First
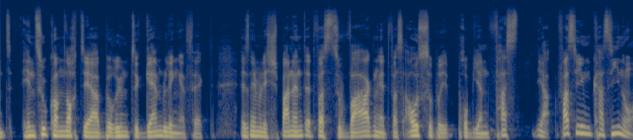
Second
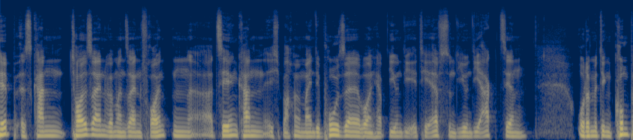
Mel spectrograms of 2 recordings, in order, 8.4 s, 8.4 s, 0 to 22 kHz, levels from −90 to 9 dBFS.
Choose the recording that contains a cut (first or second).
first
